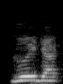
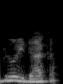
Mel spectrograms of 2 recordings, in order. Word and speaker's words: geoduck: get things such as gooey duck clams i know it's spelled geoduck but everybody pronounces it gooey duck i don't know why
